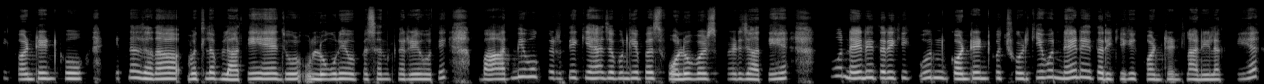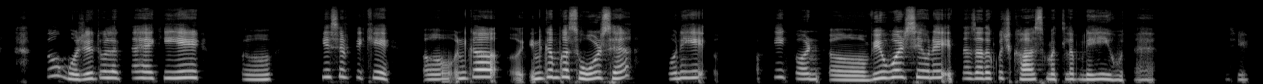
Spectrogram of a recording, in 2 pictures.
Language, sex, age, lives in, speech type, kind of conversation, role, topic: Hindi, female, 35-39, India, conversation, podcast, guest, Audience ko dhyaan mein rakhna zaroori hai ya bas khulkar apni marzi se karna chahiye?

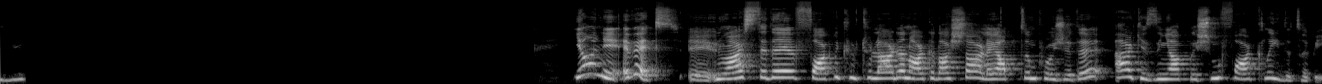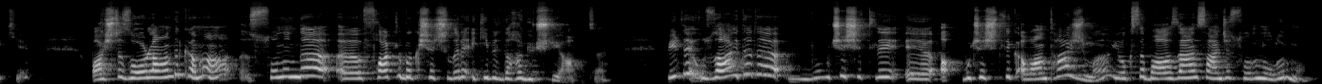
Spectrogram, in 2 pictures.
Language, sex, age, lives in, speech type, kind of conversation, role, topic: Turkish, female, 45-49, Spain, read, expert-assistant, asker, Uzayda ekip çalışması ve zorluklarla başa çıkmak nasıl mümkün oluyor?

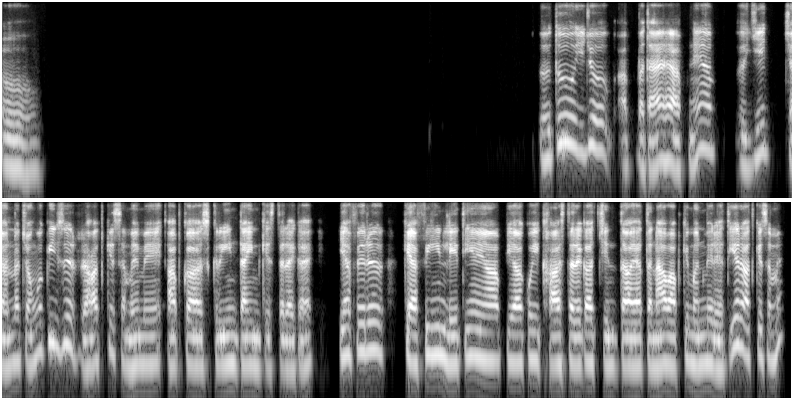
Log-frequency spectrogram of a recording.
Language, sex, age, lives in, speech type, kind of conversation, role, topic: Hindi, male, 20-24, India, conversation, advice, advisor, मुझे समय पर सोने और नींद का नियमित चक्र बनाने में कठिनाई क्यों होती है?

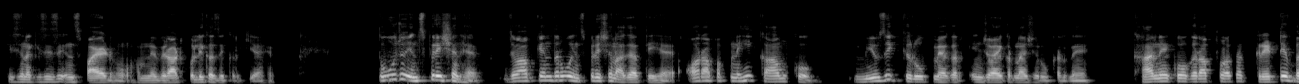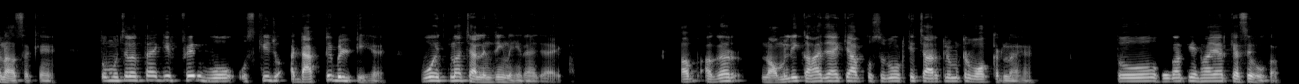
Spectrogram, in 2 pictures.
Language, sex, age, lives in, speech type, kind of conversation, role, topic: Hindi, male, 40-44, India, conversation, podcast, guest, Aap healthy aadaton ko mazedaar kaise banate ho, taaki woh boring na lage?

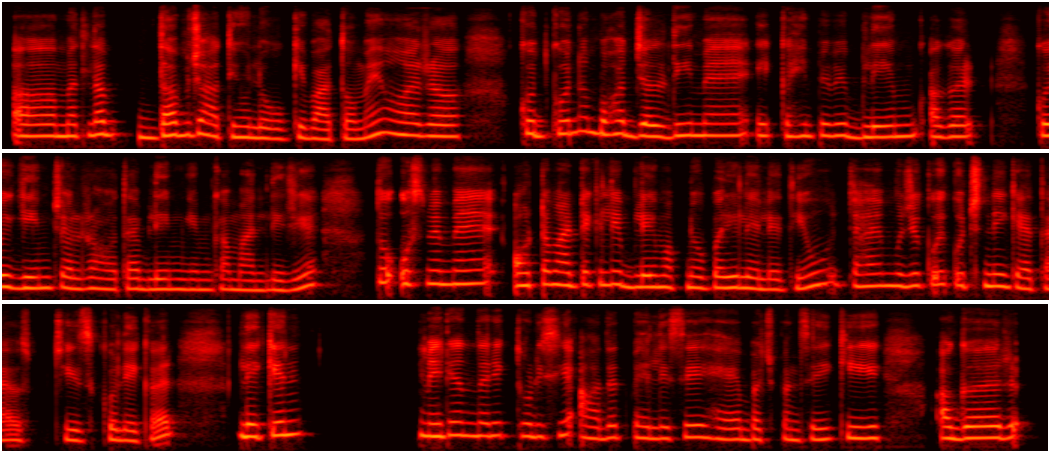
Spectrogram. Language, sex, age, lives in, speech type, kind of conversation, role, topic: Hindi, female, 20-24, India, conversation, advice, user, आप हर छोटी बात पर खुद को दोषी क्यों मानते हैं और बार-बार माफी क्यों माँगते हैं?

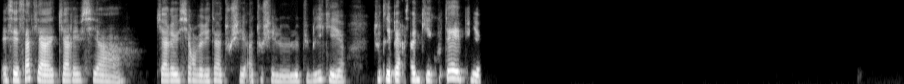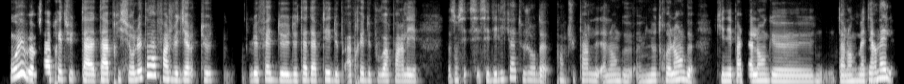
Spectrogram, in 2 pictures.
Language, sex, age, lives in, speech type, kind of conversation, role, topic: French, female, 30-34, France, conversation, podcast, host, Comment gères-tu la peur du regard des autres et du jugement ?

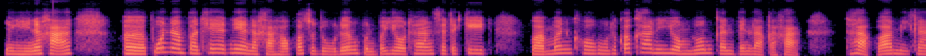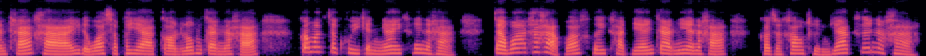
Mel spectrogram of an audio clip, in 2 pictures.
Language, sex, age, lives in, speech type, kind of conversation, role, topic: Thai, female, 50-54, Thailand, read, expert-assistant, expert, ถ้าคุณเป็นผู้นำประเทศ คุณคิดว่าควรให้ความสำคัญกับอะไรเป็นอันดับแรกเมื่อต้องเลือกประเทศเพื่อนบ้านที่ควรสร้างความสัมพันธ์ด้วย?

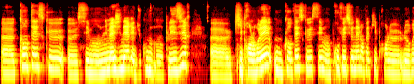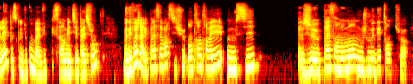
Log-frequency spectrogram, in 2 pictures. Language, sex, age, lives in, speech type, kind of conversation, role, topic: French, female, 25-29, France, conversation, advice, user, Comment puis-je fixer des limites à mon temps libre sans culpabiliser ?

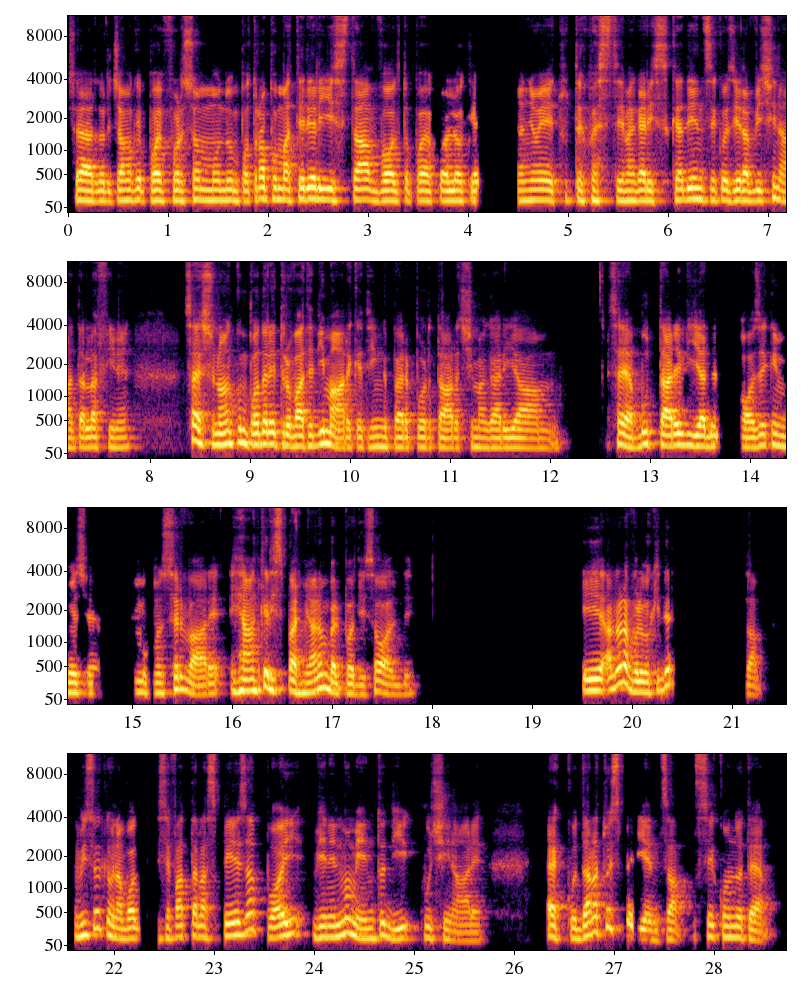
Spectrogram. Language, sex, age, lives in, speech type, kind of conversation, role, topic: Italian, male, 25-29, Italy, conversation, podcast, host, Che consigli daresti per ridurre gli sprechi alimentari?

